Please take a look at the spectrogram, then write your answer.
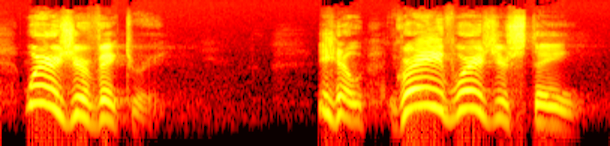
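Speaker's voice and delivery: mock cheeky, sassy, taunting tone. Retelling how Paul taunted death: imitating Paul being sassy. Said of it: "Paul got sassy with death".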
